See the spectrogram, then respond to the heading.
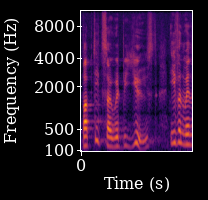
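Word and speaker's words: baptizo (βαπτίζω): Maybe you just say to the person next to you, baptizo. Emphasis on the right, sound like a Greek person.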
